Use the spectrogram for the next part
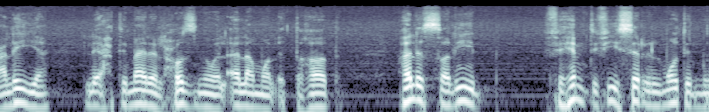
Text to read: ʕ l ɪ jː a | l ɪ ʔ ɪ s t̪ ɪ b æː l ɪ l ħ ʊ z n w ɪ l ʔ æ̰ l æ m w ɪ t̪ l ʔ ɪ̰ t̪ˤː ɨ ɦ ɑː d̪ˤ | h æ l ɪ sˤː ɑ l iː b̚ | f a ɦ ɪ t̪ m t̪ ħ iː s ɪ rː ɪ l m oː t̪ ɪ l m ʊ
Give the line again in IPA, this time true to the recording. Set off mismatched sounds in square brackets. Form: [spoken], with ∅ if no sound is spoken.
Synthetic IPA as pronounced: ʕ l ɪ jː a | l ɪ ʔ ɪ [ħ] t̪ ɪ [m] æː l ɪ l ħ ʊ z n w ɪ l ʔ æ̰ l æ m w ɪ [∅] l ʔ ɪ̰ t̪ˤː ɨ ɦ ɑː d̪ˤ | h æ l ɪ sˤː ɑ l iː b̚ | f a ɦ ɪ [∅] m t̪ [f] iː s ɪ rː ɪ l m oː t̪ ɪ l m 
